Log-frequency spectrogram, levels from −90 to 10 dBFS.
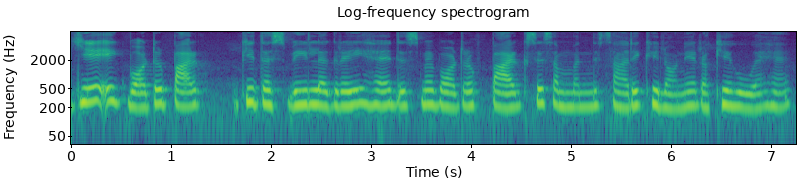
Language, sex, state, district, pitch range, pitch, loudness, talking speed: Hindi, female, Uttar Pradesh, Lalitpur, 210-235 Hz, 220 Hz, -14 LUFS, 140 wpm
